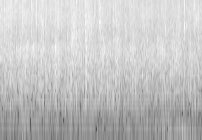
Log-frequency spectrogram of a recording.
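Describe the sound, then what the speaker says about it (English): Audience at a Hogs for Heroes bike gifting ceremony gives a round of applause for veterans: dense, steady clapping from a large crowd that fills the whole stretch at strong, even loudness. "let's give our veterans one more round of applause"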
